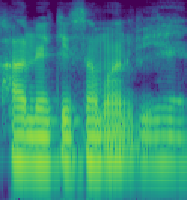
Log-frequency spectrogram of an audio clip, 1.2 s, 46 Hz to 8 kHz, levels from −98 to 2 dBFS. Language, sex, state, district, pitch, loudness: Hindi, male, Bihar, Lakhisarai, 120 Hz, -19 LUFS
